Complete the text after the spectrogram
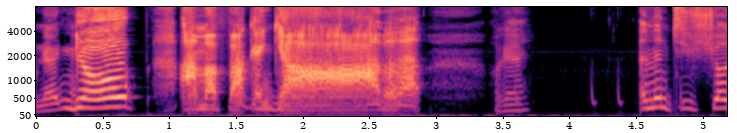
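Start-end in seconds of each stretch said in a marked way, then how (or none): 0.0-2.9 huge slow bellowing brag; triumphant shout. Acted. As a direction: roar like a god who caught it. Gloating as the player catches it.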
